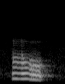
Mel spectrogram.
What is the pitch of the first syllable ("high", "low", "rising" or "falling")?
falling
